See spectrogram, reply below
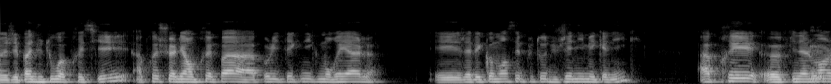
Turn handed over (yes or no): no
